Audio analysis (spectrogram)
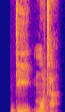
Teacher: А на конце слова или слога R вообще превращается в звук A.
